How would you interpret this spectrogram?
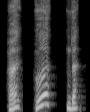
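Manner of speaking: put-on three quick, separate kids' replies; children responding. A narrator's reading. Three pupils answer their teacher's call, brisk. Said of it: "откликнулись трое шилоприводных бесят".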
